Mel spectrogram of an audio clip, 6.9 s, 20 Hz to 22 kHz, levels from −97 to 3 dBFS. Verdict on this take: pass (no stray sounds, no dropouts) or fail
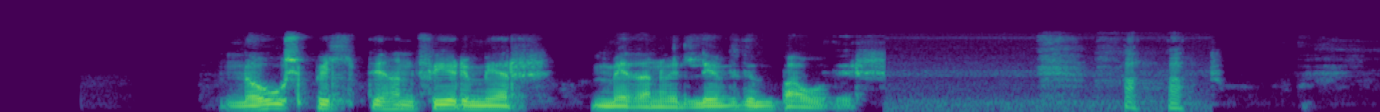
fail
